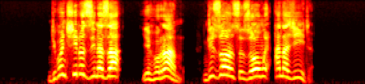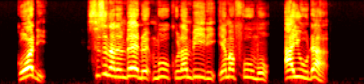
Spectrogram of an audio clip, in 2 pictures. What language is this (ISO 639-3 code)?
nya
